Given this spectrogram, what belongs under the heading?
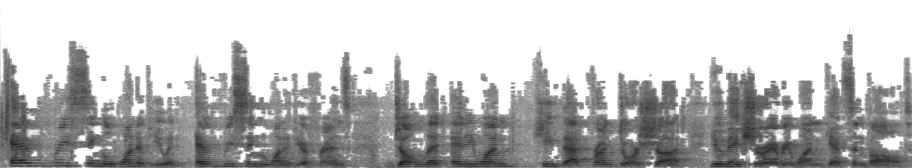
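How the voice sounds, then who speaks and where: With an American accent, a woman speaks at a medium pitch and a moderate pace, her intonation lively, amid noticeable background noise. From New York City, Queens. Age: 60s. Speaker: political organization president. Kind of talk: speech. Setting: dinner event with audience. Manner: animated.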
